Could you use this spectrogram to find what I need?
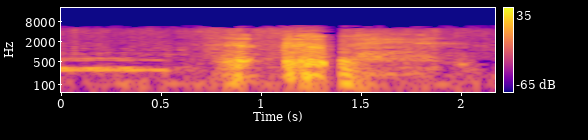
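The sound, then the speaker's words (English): A man clears his throat in a few rough, breathy bursts of moderate loudness, with no speech. “Vincent Kirby clears his throat.”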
